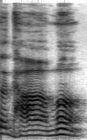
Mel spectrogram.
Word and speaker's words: धाम: परंतु एक शब्द प्रथम पद के अंत में जो है परिहास धाम इसमें म का उच्चारण पूर्ण रूप से किया जाता है। उसे म या धाम इस तरह से उच्चारण करना दोष हो सकता है।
